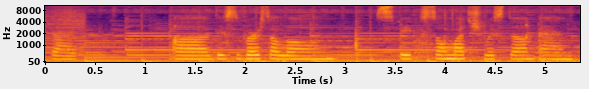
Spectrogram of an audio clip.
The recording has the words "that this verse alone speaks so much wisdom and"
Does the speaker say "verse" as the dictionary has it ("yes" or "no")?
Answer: yes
